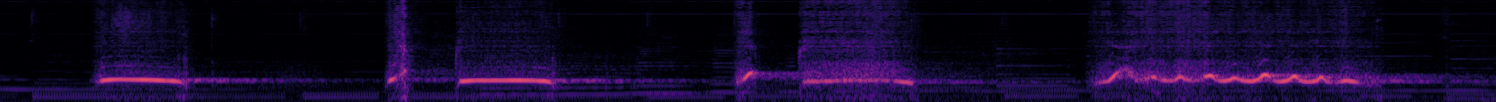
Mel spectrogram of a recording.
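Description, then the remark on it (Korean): A person imitates a cuckoo's call with a few hooting vocal bursts, fairly loud. The last one is longer and warbling, over a faint steady background hum. “제가 뻐꾸기 소리 들려드릴게요.”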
